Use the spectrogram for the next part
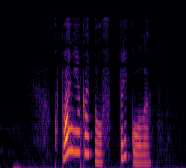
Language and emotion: Russian, positive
